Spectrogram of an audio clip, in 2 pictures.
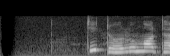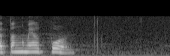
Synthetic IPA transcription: d̪̥i̤ɖ̥ɔ̤luŋɔɖ̥a̤t̪əŋmɛlb̥ʊrn

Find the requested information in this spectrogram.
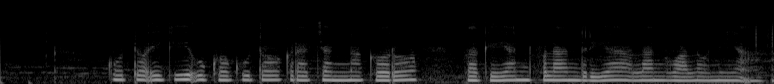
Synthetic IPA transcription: kuʈɔʔikiuɡ̥ɔ̤kuʈɔkəɾad̥ʒ̥a̤nːaɡ̥ɔ̤ɾɔ | b̥a̤ɡ̥e̤janfiland̪ɾialanwalɔnia

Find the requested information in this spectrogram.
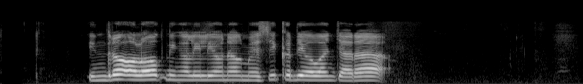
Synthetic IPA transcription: ʔind̪ɾoːlɔk̚niŋaliliɔnalmɛsikərdiwawaɲt͡ʃaɾa

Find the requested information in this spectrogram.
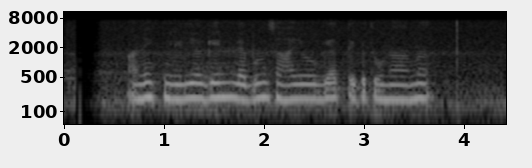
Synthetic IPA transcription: a̰nekmilijəɡenlæbunusaɦajoːɡejat̪ːekət̪uːnaːmə

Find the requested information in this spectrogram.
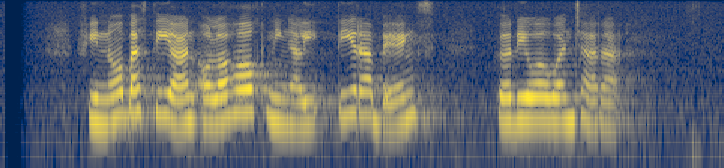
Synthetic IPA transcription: finobast̪ianʔɔlɔɦɔkniŋalit̪iɾabɛŋs | kɨrdiwawaɲt͡ʃaɾa

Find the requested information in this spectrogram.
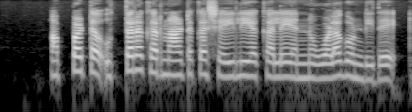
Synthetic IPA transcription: ɐpːɐʈɐʔut̪ːɐɾɐkɐɾnaːʈɐkɐʃɐjlijɐkɐlɛjɐnːuɔɭɐɡo̞ɳɖid̪e̞

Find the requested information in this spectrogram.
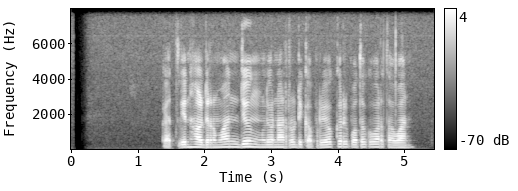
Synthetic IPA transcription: ka̰t̪linɦaldərmand͡ʒɨŋlɛonardodika̰pɾiɔkɨrdipɔt̪ɔkəwart̪awan

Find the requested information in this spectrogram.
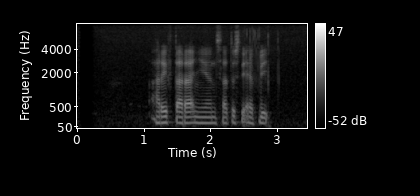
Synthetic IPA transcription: ʔaɾift̪aɾaɲiɔnsat̪usdiɛfdi

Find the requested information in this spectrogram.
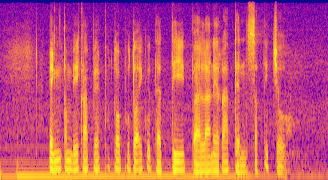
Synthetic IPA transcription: ʔɪŋt̪əmbikab̥ɛhb̥ut̪ɔb̥ut̪ɔikud̪̥ä̤d̪̥i̤b̥a̤lanerad̪̥ɛ̤nsət̪id̥ʒ̥o

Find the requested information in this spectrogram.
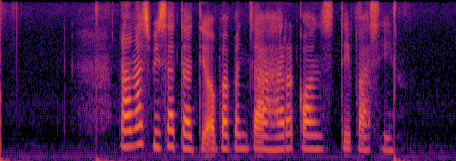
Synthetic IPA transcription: nanasb̥i̤sad̪̥ä̤d̪̥i̤opapəɲt͡ʃaɦarkɔnst̪ipasi

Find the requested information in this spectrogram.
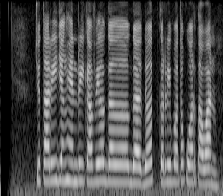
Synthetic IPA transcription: t͡ʃut̪aɾid͡ʒɨŋɦɛnrikafilɡalɡadɔt̪̚kɨrdipɔt̪ɔkuwart̪awan

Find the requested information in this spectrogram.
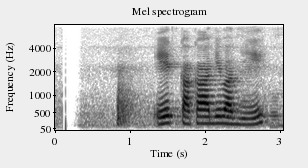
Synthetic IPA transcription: eːt̪kakaːɡeʋaɡeje

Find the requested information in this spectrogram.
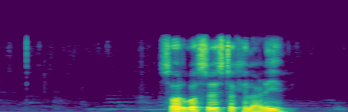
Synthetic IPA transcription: sʌrbʌsresʈʌkʰelaɽi

